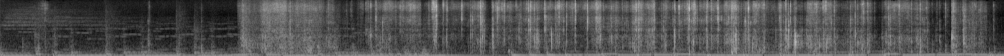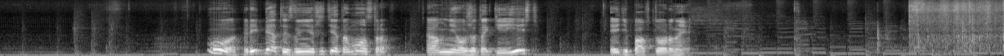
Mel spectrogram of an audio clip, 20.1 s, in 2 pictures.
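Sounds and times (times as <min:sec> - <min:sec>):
background music: 0:00.0 - 0:20.0
wrapper crumpling and tearing: 0:02.4 - 0:10.0, 0:19.1 - 0:20.0.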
